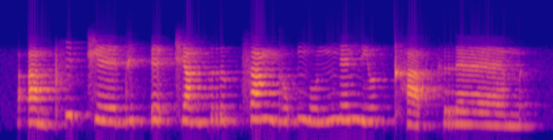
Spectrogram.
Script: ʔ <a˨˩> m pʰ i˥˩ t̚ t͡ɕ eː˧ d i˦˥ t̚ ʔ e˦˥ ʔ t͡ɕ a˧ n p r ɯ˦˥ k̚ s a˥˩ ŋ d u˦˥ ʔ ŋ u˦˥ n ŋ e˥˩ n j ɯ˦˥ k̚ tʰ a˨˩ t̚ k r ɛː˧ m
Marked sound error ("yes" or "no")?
yes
